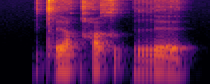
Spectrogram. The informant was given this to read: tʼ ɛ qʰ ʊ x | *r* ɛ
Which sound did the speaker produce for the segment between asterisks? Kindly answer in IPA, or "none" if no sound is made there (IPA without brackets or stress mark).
r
